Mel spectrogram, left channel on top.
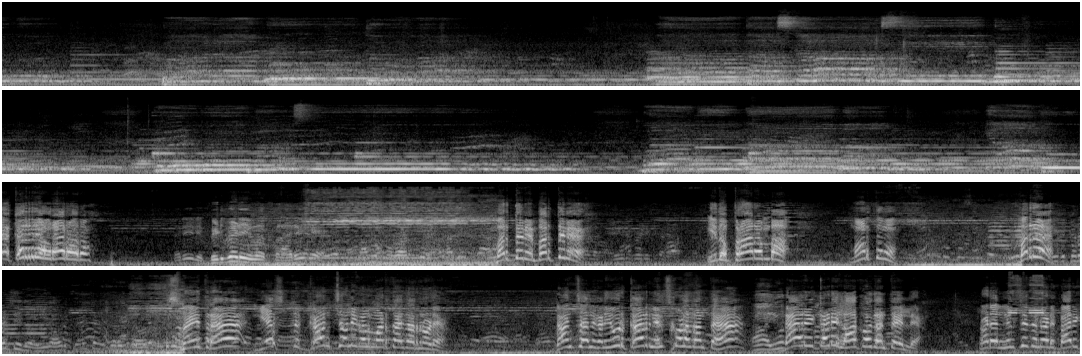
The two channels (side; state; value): both; different; correlation 0.00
